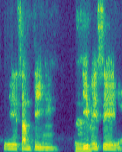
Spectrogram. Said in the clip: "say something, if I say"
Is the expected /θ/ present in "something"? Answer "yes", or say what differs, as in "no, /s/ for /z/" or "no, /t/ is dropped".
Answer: no, /t/ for /θ/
